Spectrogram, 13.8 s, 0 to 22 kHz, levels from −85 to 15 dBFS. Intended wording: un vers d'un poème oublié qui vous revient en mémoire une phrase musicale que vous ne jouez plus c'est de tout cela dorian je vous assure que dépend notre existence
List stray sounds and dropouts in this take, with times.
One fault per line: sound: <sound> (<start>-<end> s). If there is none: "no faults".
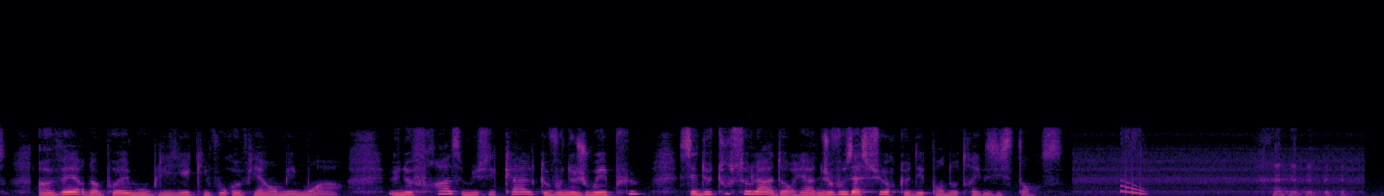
sound: chirp (11.2-11.5 s)
sound: laugh (12.5-13.6 s)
